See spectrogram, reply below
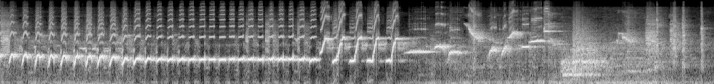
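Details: Murai batu, the white-rumped shama, singing in gacor style to prompt a reply: a long series of rapid, evenly repeated downslurred whistles, followed by a sharper trilled phrase and a jumble of varied whistles.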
